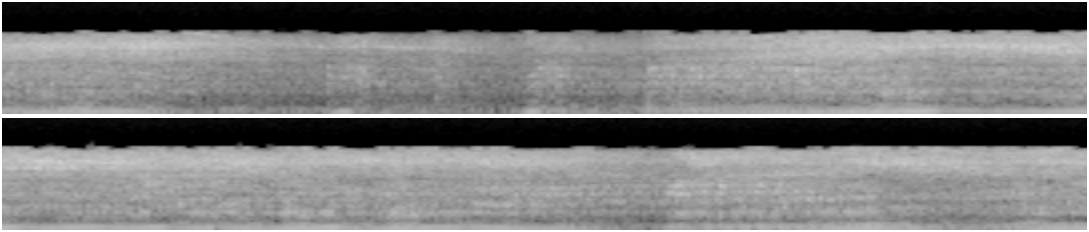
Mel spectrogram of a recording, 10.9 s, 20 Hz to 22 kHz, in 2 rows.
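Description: Off-road 4x4's engine revving up and down again and again, its pitch rising and falling in surges, with a brief easing off about two seconds in before it picks up again.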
